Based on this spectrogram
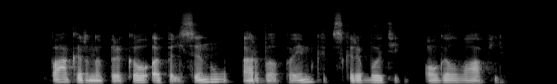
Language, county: Lithuanian, Alytus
